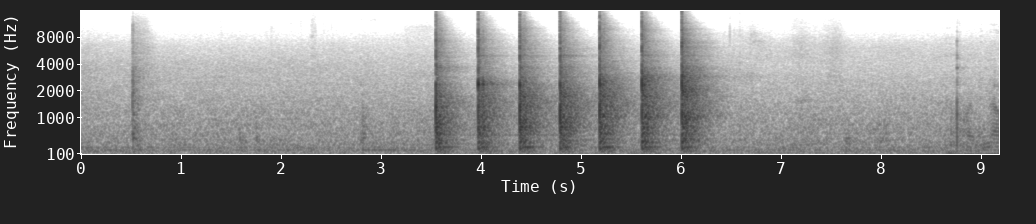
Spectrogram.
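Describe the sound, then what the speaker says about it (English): A hammer strikes a block of wood to bend a metal bracket on a Suzuki LTR 450 quad, seven sharp, evenly spaced taps ringing out close by in a steady rhythm, with a few stray knocks before and after. "Let's see if I can take a block of wood and a hammer and"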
